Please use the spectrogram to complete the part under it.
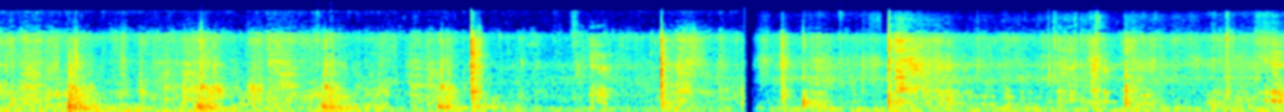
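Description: Semolina roasting in a pan gives soft scraping stir strokes and a faint sizzle, recurring in irregular bursts with brief pauses, close and fairly quiet.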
